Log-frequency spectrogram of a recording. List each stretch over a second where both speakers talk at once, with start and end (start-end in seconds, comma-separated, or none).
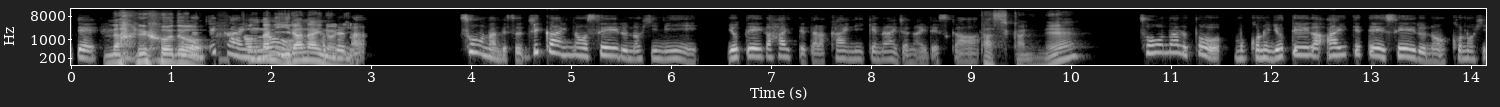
1.1-2.9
